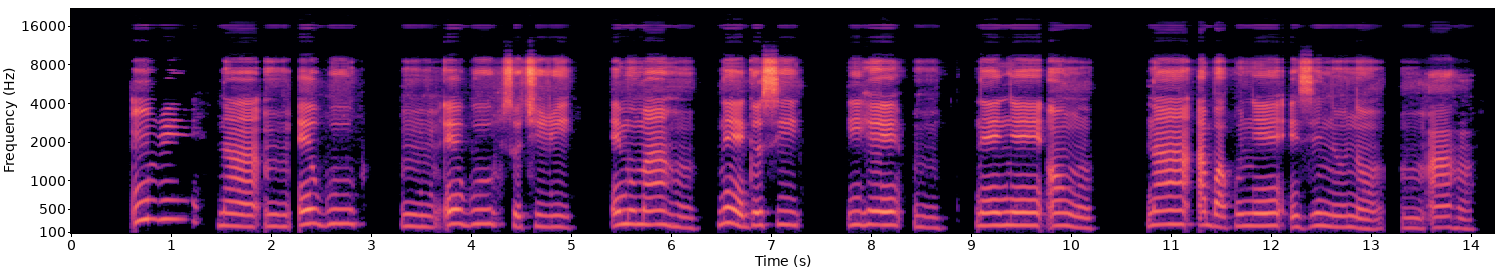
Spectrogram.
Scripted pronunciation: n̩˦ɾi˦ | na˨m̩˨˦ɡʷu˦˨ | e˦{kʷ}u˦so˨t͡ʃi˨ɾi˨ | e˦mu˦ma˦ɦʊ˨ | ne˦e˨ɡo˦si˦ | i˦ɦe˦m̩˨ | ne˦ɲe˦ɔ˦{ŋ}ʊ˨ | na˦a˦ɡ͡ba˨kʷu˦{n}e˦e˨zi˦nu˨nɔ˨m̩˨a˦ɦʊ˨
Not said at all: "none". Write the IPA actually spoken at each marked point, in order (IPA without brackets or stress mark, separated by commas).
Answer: ɡʷ, ŋ, ɲ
